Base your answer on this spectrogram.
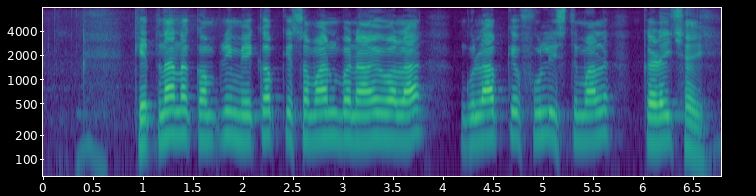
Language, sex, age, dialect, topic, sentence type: Magahi, male, 18-24, Western, agriculture, statement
